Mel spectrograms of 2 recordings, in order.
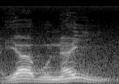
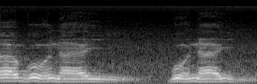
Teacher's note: Kalau kita berhenti atau wakaf pada huruf ya, maka harus dengar tasdidnya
